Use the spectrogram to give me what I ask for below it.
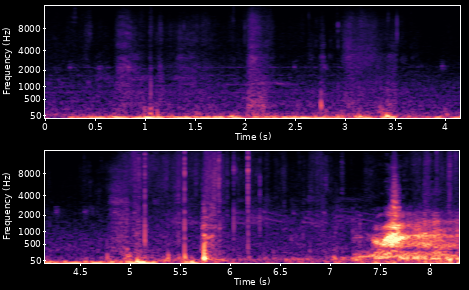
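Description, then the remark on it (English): A dog, Arrow, moves around, paws and rustling faintly audible, then gives a loud bark or two near the end over a low background rumble. “Good dog.”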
